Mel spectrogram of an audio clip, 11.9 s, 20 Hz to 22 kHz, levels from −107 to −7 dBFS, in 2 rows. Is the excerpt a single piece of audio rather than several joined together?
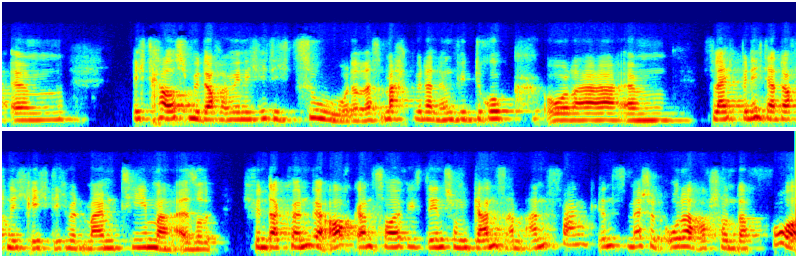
yes; 0 cuts

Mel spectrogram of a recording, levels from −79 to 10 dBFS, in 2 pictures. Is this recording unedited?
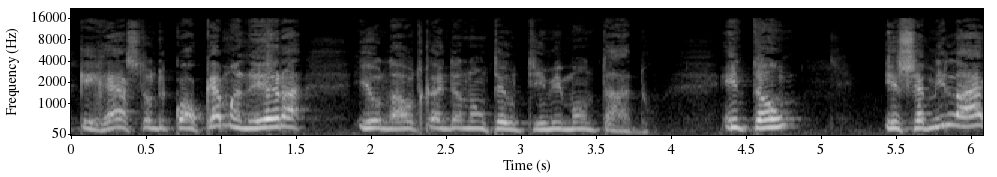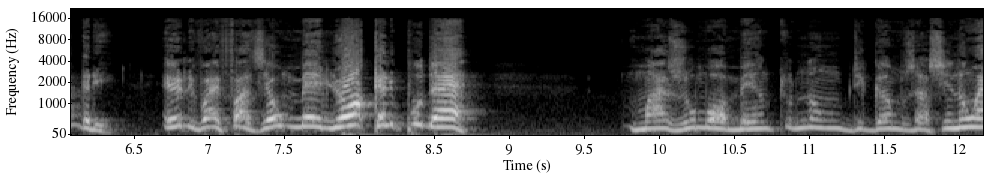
yes; 0 cuts

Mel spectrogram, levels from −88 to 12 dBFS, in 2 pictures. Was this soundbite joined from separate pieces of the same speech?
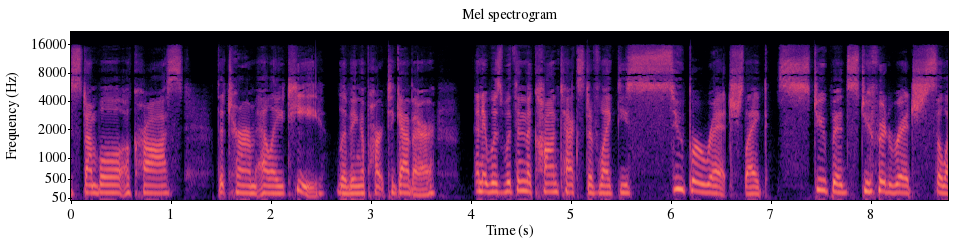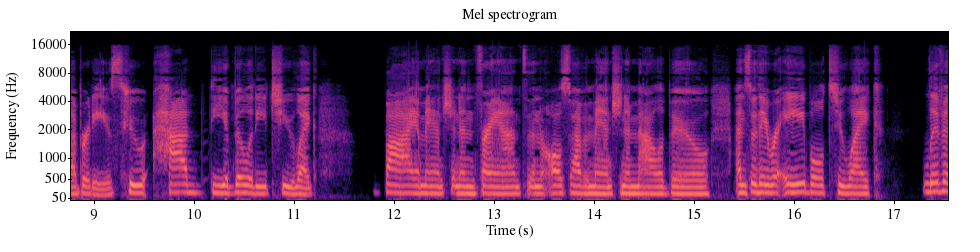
no; 0 cuts

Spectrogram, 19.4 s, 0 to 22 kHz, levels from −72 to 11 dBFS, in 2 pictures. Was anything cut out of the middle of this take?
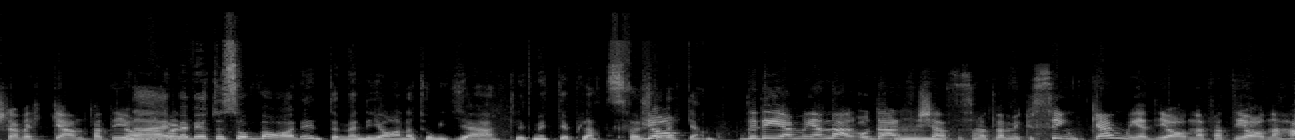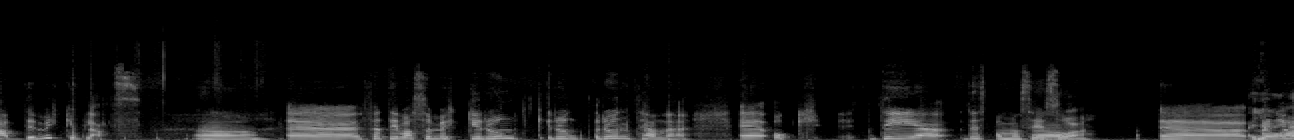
yes; 2 cuts; at 17.1 s, 18.2 s

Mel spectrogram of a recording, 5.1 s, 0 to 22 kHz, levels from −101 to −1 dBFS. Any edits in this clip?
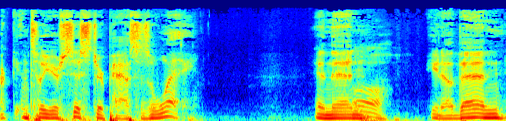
no; 0 cuts

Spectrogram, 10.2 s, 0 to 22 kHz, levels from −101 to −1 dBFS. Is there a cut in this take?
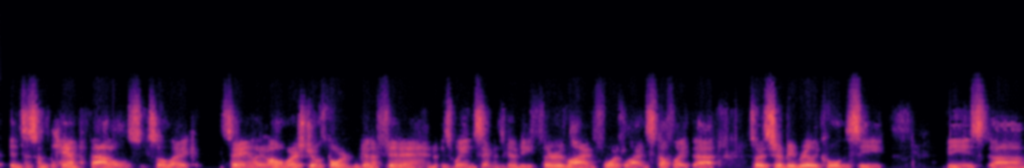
no; 0 cuts

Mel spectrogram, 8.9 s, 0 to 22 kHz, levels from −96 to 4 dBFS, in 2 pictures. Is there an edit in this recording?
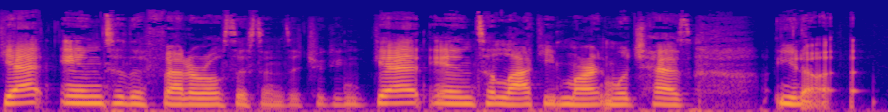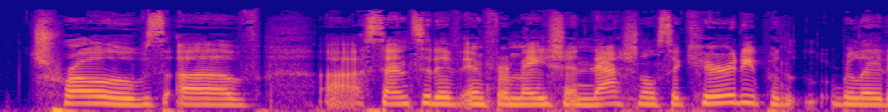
no; 0 cuts

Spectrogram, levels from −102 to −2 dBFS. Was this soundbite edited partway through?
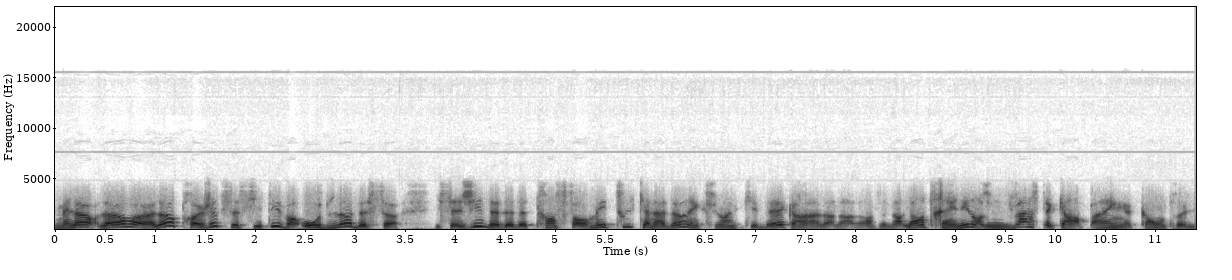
no; 0 cuts

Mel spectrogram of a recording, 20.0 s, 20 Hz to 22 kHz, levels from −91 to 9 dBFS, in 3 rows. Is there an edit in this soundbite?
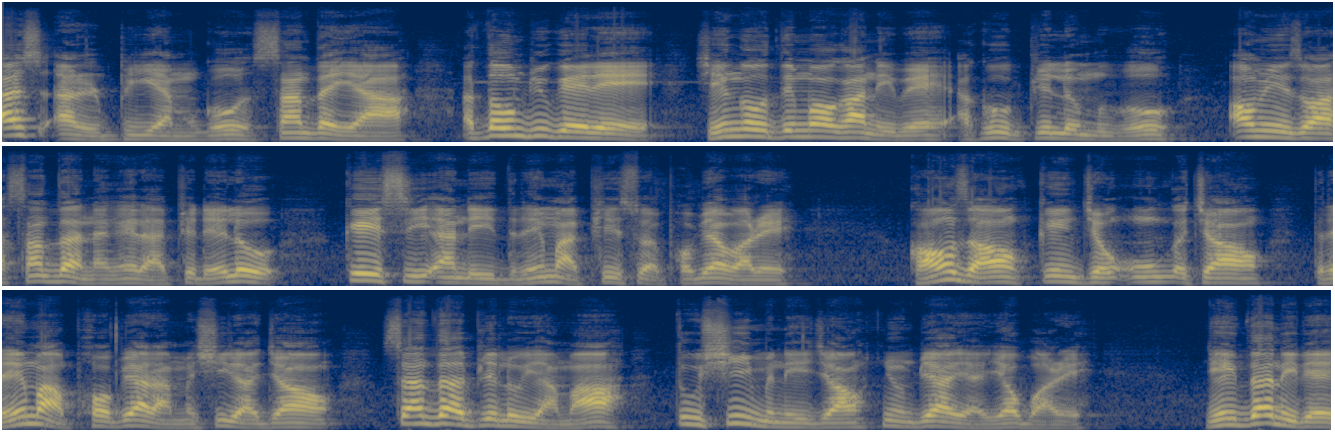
no; 0 cuts

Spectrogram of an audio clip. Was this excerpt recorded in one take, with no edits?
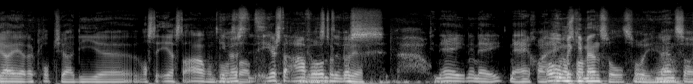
no; 1 cut; at 4.3 s

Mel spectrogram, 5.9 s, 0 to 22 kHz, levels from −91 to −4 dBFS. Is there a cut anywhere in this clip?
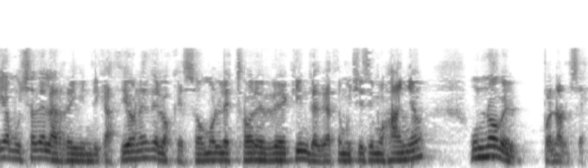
no; 0 cuts

